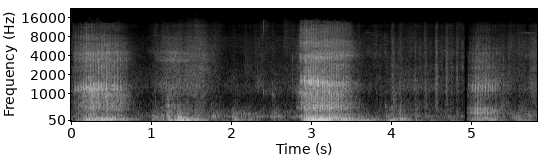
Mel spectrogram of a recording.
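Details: A person imitating snoring for a German Shepherd dog: loud, rough, rattling breaths mixed with the dog's sounds.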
